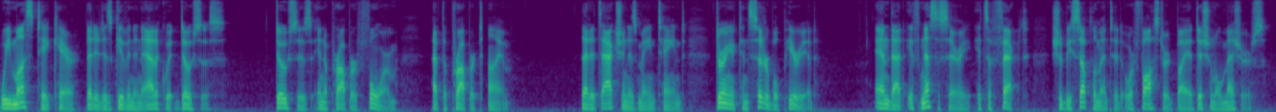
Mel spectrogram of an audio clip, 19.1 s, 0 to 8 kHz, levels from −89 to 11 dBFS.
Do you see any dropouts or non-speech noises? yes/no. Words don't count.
yes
